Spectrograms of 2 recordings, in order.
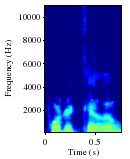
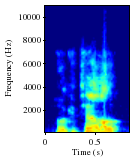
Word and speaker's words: Pocatello: uh Idaho and Port is it portotello or Puerto Portobello Pocatello yeah that's it I can never pronounce that right yeah it's it's an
